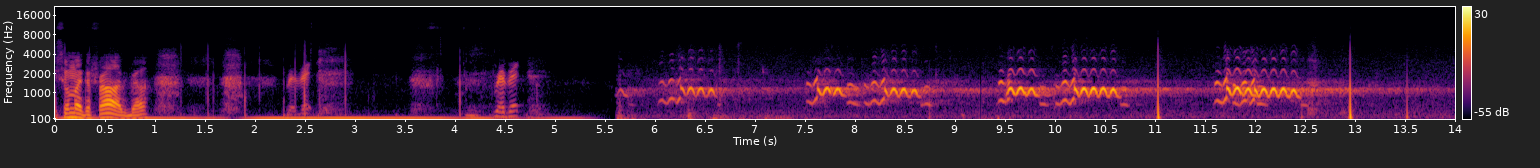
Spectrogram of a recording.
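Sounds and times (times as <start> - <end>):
loon tremolo calls: 5.6 - 14.0.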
